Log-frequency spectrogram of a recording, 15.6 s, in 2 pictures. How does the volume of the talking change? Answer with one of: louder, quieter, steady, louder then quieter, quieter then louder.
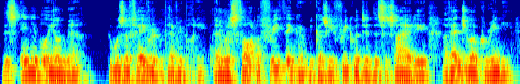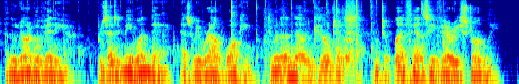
steady.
